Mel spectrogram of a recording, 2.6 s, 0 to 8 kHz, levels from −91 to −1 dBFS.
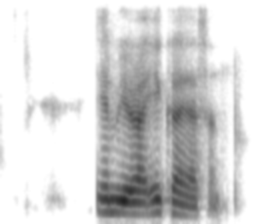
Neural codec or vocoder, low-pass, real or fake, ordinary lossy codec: codec, 24 kHz, 0.9 kbps, WavTokenizer, large speech release; 7.2 kHz; fake; Opus, 24 kbps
